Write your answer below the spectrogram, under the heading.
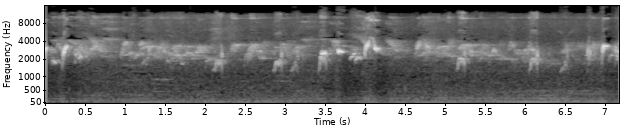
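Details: Red-whiskered bulbul, a caged bird, sings a chattering warble with scattered loud, sharp whistled accents, strongest around the middle and at the end of the passage.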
